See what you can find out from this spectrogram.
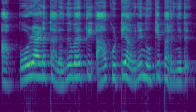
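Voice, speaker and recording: Storyteller woman, high voice, dark mellow tone, steady narration. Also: brisk. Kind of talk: scripted narration.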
